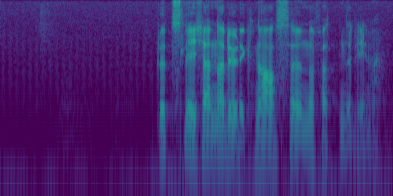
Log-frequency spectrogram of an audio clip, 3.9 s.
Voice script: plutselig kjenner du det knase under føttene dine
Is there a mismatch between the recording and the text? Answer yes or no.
no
